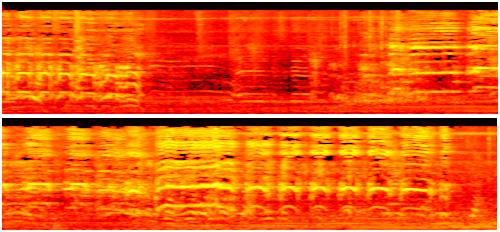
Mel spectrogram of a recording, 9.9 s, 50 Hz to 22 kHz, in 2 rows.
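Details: Kukuak balenggek chicken from Tigo Lurah, Solok, West Sumatra, a breed whose crow climbs through 3 to 19 levels. A short crow, then a lull, then sustained, wavering multi-step crowing builds, with overlapping voices.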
